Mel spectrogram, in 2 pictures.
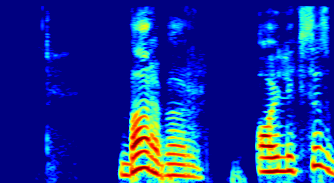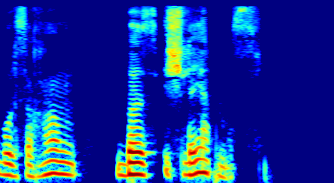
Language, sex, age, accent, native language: Uzbek, male, 25-34, Qashqadaryo, Uzbek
